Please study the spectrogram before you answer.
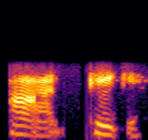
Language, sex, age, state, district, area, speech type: Marathi, female, 30-45, Maharashtra, Thane, urban, conversation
